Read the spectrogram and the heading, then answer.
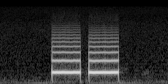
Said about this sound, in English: And that was Mike. Now let's continue with our first lesson in the International Morse Code.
